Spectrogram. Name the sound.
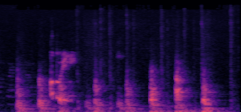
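knocking on a door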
